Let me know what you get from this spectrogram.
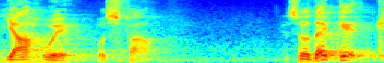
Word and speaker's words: Yahweh: In Hebrew, I am was spelled YHWH. So it's probably pronounced Yahweh.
